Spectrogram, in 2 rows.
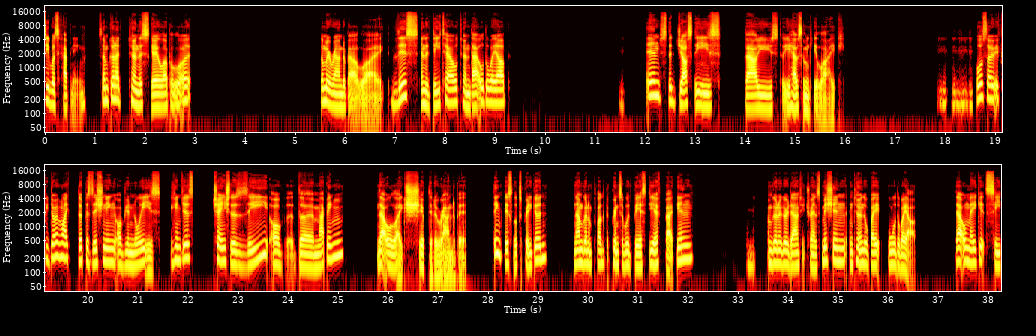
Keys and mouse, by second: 0.9-6.9 drag, 7.9 click, 10.7-12.2 drag, 13.1 click, 15.7-18.5 drag, 22.9-28.3 drag, 31.1 click, 34.1-36.1 drag, 36.7 click.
